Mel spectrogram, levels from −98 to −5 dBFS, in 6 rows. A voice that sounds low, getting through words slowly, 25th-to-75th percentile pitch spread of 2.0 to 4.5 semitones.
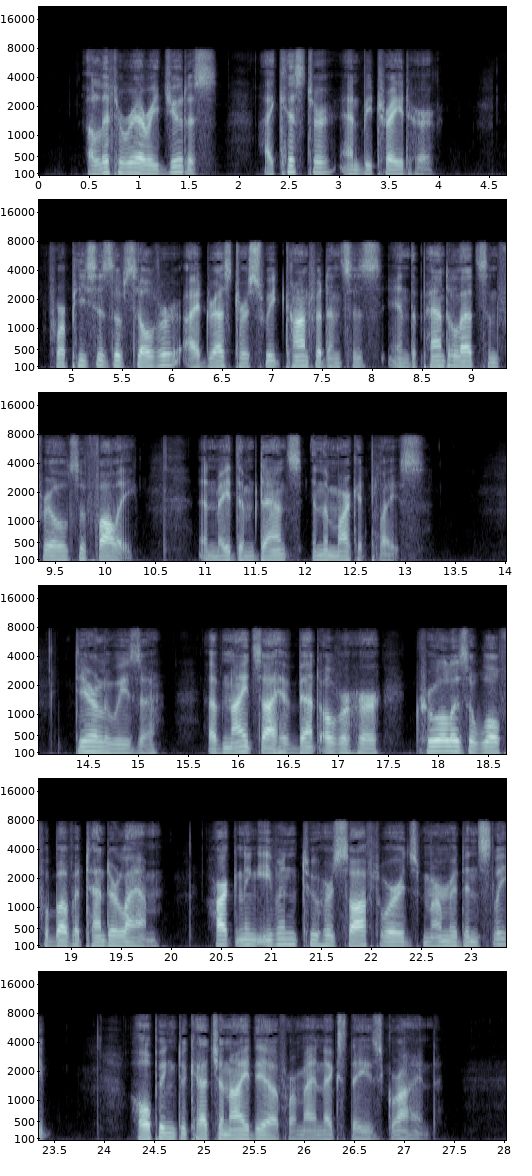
No: low, 110 Hz; average, 150 wpm; average, 2.8 semitones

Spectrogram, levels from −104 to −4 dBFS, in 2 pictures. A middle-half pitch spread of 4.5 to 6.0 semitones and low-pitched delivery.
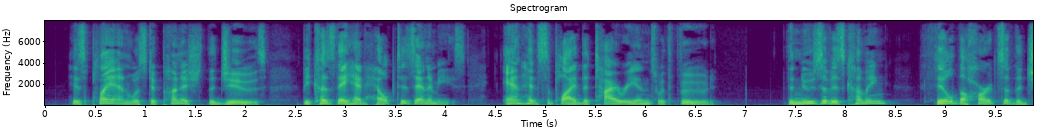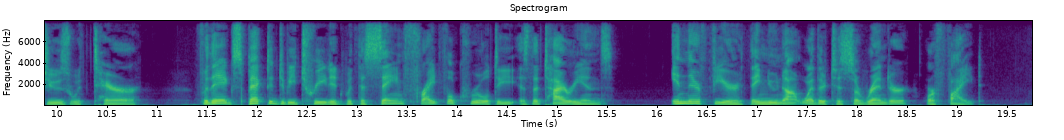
Yes: average, 5.3 semitones; low, 130 Hz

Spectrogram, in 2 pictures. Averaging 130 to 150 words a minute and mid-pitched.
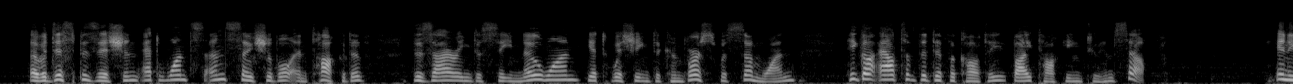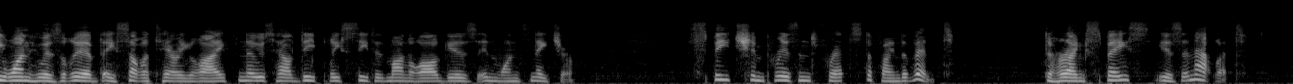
Yes: average, 140 wpm; medium, 170 Hz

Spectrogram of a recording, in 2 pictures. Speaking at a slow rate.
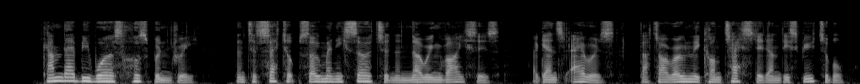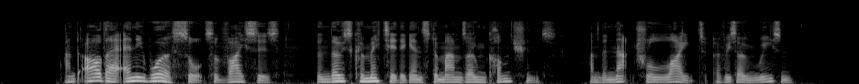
No: average, 165 wpm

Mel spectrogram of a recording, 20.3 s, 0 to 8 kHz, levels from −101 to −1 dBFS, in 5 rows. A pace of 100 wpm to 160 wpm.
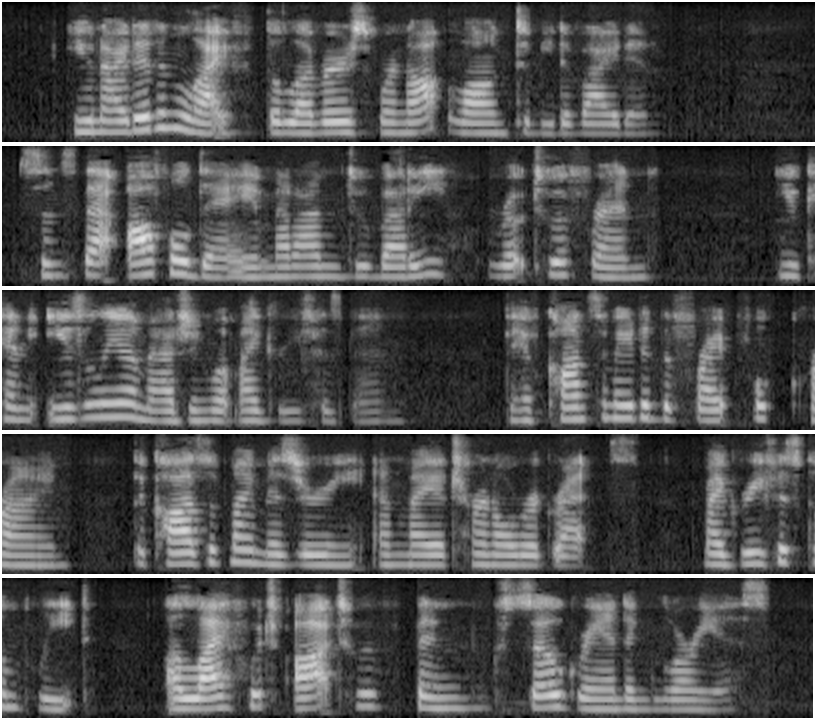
No: average, 180 wpm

